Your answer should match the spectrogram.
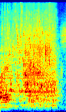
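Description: A caulking sponge being sloshed and rinsed in a bucket of warm water, a close, continuous splashing and trickling that tapers off at the end.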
